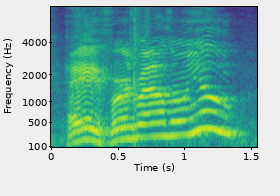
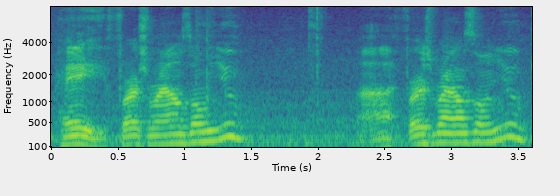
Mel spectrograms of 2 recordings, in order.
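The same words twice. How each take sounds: First: Higher, slow, silly overdone line; goofy mock-seductive take. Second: Low, soft and slow, smooth; soft seductive line, pitched lower. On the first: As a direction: ham it up like a goof. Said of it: "Goofy ass". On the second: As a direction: say it low and smooth like you're flirting. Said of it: "seductive voice". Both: Shown as a demonstration.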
